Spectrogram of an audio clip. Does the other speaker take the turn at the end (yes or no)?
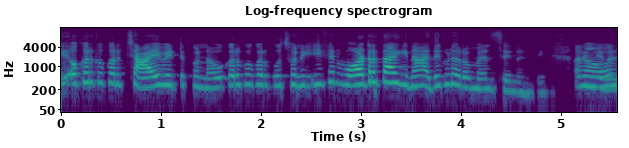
yes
